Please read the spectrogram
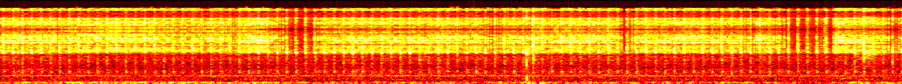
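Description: Small outboard motor running steadily, a fast, even clatter over a constant low hum.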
